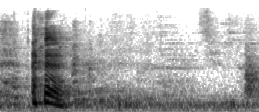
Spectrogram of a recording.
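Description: A single abrupt sneeze from someone in the audience, a loud, harsh burst lasting about a quarter second, followed by a low murmur of background noise and a faint breathy sound near the end.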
